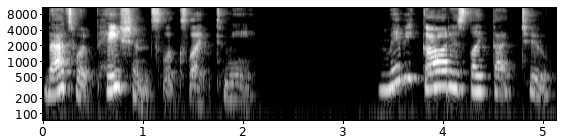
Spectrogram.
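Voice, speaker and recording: A woman hosting a storytime, reading a children's picture book aloud with expressive, deliberate phrasing. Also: high-pitched, vocal fry. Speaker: storytime host and reader.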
